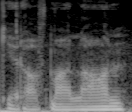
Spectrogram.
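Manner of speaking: hint of a grumpy Clint Eastwood, said under the breath; cranky old man. Friend joking about an old man yelling at kids, soft mock grumble. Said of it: "He's like Clint Eastwood".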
